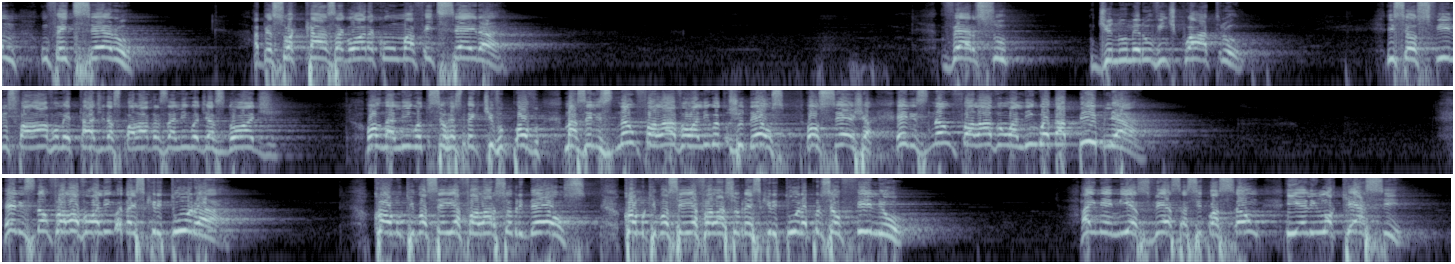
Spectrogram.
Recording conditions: large echoing room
